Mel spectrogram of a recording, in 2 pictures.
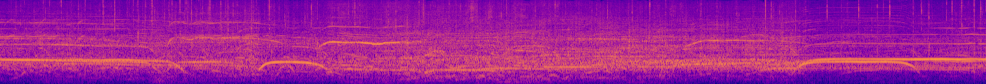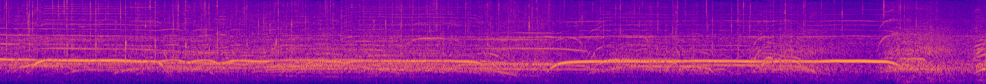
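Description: A large crowd sings along loudly in a big echoing hall.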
